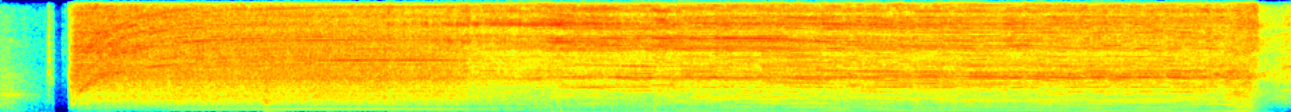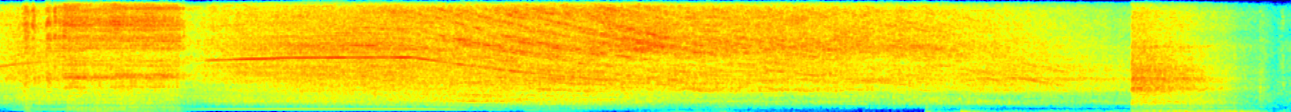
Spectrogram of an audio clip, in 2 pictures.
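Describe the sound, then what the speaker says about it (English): A rotary power tool cuts a groove into a stripped screw head, giving a sustained high whine that shifts pitch under load, pauses briefly, resumes, then winds down, close and alone without talk. "One of the ways you can fix that is cut a groove into it, turn it into a regular screw"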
